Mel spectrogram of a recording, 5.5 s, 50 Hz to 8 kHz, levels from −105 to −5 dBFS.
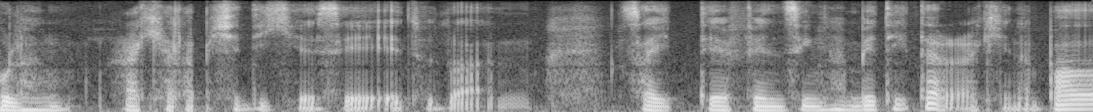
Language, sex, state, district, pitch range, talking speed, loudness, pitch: Nagamese, male, Nagaland, Kohima, 105-125 Hz, 165 wpm, -19 LUFS, 110 Hz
